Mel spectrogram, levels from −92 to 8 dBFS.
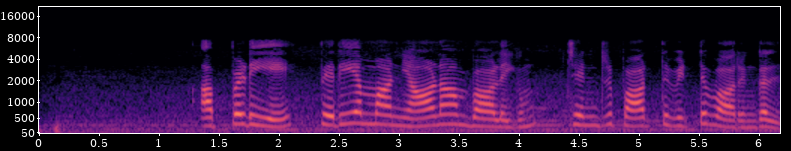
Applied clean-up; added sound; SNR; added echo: none; none; none; none.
